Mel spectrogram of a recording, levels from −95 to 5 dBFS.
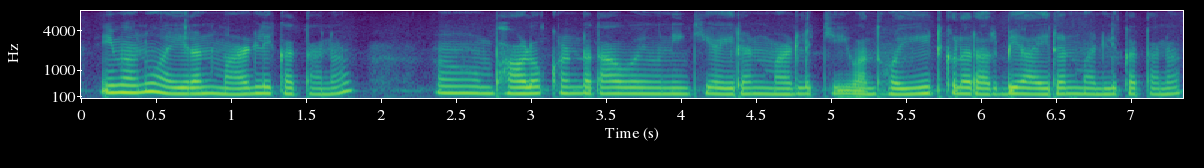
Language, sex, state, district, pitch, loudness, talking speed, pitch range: Kannada, female, Karnataka, Bijapur, 205 Hz, -17 LUFS, 120 wpm, 195-220 Hz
